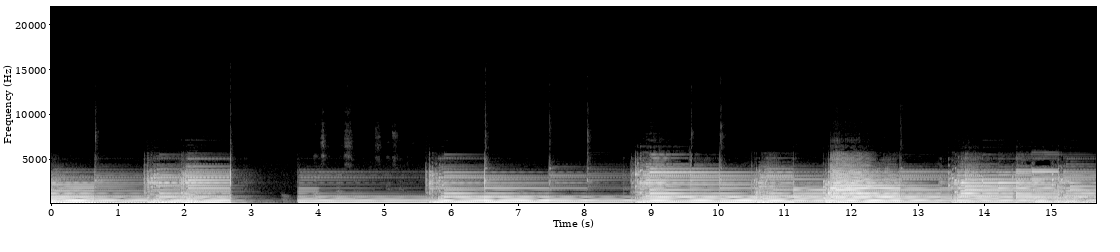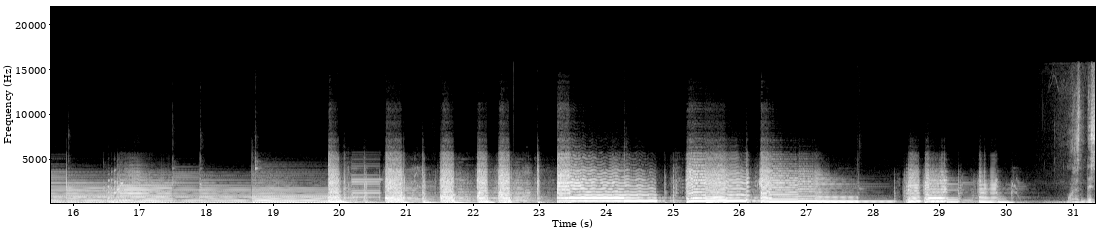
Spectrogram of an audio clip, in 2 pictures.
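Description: Epiphone Les Paul Traditional Pro II electric guitar played through a Tone King SkyKing valve amp: chords struck and left to ring for a second or two each, with a brief break about three seconds in. From about two-thirds of the way through it turns to a faster single-note lead line with vibrato.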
